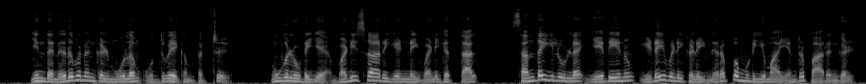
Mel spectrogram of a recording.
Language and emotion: Tamil, neutral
